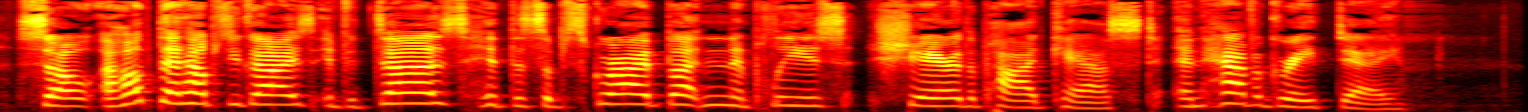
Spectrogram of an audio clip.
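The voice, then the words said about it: Voice going, worn out. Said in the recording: “I'm losing my voice because I've been going all morning”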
